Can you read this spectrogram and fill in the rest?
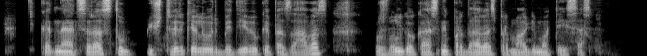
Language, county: Lithuanian, Alytus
